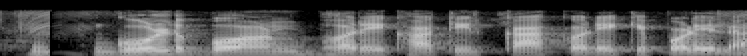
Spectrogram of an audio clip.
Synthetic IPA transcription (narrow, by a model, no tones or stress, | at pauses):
ɡolɖbɔɳɖbʱʌɾekʰat̪iɾkakʌɾekepəɽela̰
